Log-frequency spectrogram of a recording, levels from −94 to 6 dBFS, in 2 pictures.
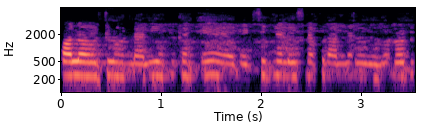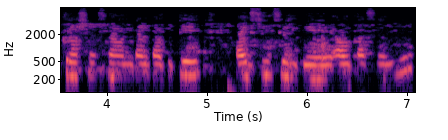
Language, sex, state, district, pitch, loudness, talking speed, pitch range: Telugu, female, Andhra Pradesh, Guntur, 235 Hz, -30 LUFS, 120 wpm, 225-250 Hz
